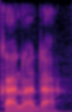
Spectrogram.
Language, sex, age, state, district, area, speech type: Assamese, male, 30-45, Assam, Sivasagar, urban, spontaneous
